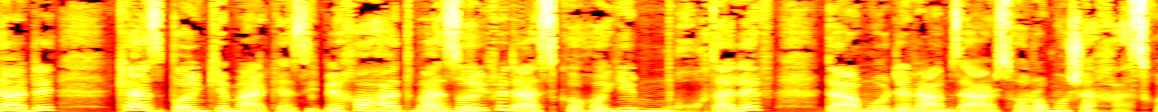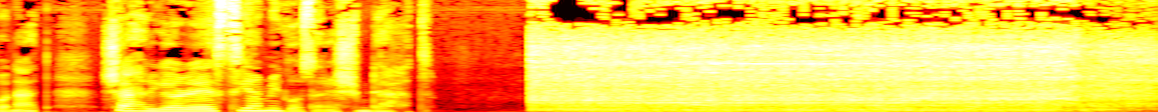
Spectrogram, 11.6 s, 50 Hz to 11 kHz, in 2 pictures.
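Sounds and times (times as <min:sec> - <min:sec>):
speech: 0:00.0 - 0:08.0
chainsaw cutting to break into an illegal Bitcoin mining site in Iran: 0:08.4 - 0:11.5.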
